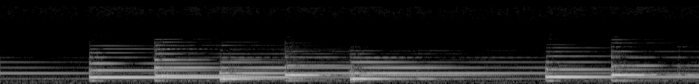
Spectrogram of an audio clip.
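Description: Slow, gentle piano music. Single notes are struck about every two-thirds of a second, and each is left to ring and fade; one note near the middle is held longer before the melody moves on.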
